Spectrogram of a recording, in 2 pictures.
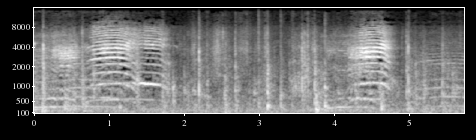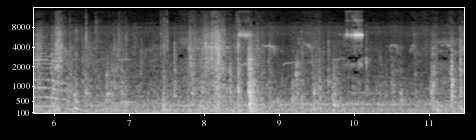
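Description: Thin goats bleat during injections on a farm, two loud wavering cries close by, then quieter rustling and handling noises with occasional softer calls.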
